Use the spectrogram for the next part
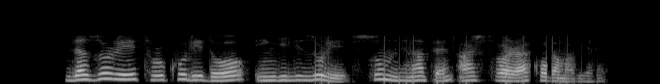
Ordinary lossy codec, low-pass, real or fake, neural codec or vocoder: AAC, 16 kbps; 7.2 kHz; real; none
